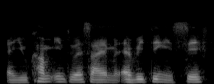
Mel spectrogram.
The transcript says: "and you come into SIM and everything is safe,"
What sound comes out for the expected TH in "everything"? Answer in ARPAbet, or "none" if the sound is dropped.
T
